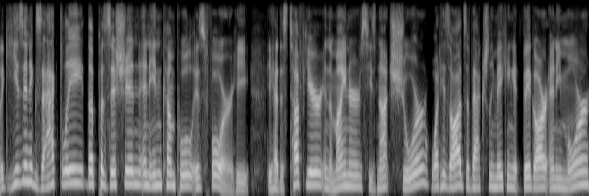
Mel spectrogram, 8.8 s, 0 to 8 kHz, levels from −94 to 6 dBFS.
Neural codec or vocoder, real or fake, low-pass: none; real; 7.2 kHz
